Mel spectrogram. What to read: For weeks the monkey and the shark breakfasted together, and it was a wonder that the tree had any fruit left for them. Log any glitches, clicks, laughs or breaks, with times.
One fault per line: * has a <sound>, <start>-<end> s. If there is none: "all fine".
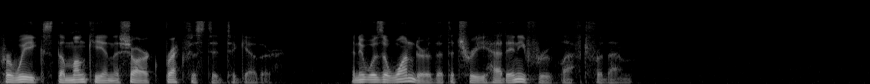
all fine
